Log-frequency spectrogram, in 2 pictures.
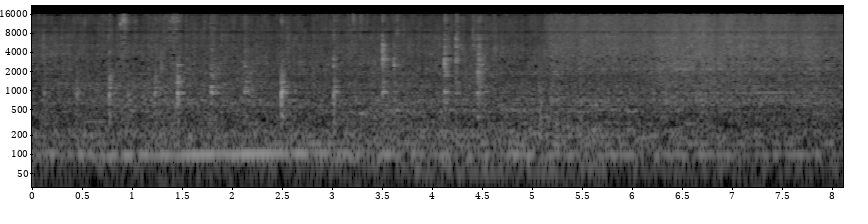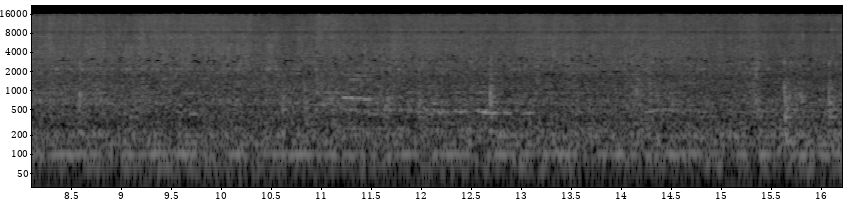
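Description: Poppy-seed and cashew paste frying in oil with onion masala in a pan. There are stirring clicks against the pan over the first few seconds, then a steady sizzle that gets a little louder about five seconds in.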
